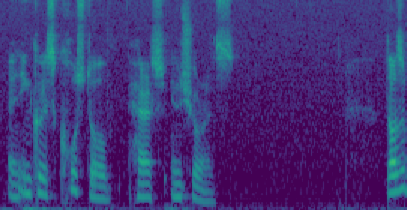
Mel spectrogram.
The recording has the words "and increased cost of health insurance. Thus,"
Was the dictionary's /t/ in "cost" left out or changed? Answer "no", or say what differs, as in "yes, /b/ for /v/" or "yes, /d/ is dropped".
no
